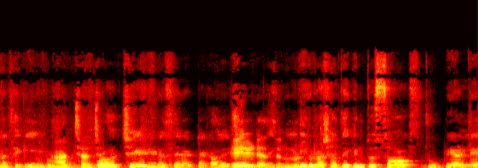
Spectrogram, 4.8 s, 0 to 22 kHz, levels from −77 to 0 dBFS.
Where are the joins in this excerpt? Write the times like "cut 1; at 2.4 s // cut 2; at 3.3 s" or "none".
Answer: cut 1; at 0.9 s // cut 2; at 2.8 s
